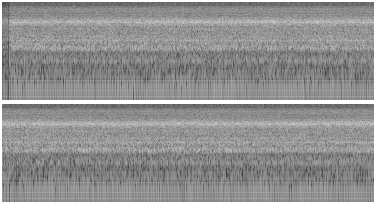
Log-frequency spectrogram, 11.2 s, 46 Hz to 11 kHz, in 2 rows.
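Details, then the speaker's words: 2004 BMW 325xi replacement engine warming up after sitting a couple years; exhaust smoking, likely rodent nest burning off: steady smooth idle hum, no knocks or surges, cooling system not over-pressurising, reaching temperature normally. "but the run's good it's not building ridiculous amounts of pressure in the cooling system it's coming up to temp good"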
